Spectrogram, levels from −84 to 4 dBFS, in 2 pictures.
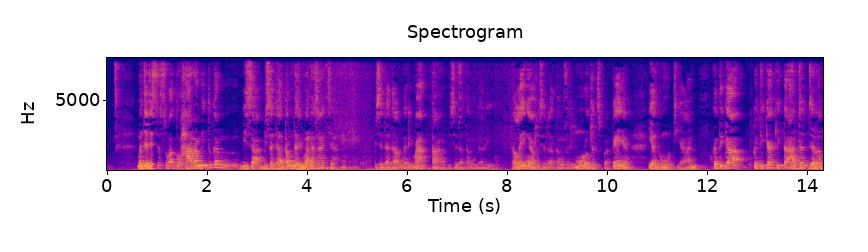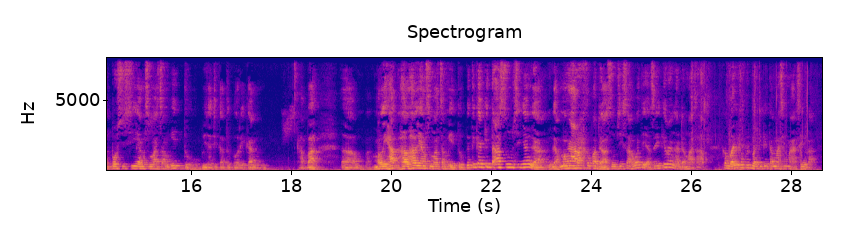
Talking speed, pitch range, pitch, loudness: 140 wpm, 115-175 Hz, 150 Hz, -22 LUFS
